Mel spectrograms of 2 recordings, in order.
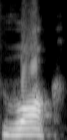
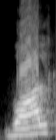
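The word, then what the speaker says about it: walk: अब इसे हम वॉल्क नहीं पढ़ेंगे। वॉल्क एल की साउंड नहीं इसको देंगे। इसको एल को साइलेंट रख के पढ़ेंगे तो बन जाएगा वॉक।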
